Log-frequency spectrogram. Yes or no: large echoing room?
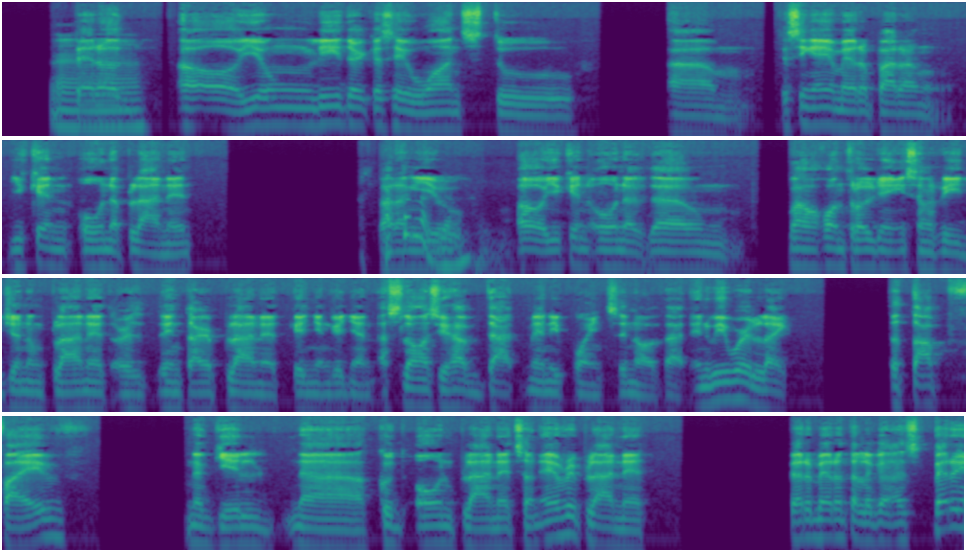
no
